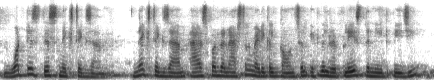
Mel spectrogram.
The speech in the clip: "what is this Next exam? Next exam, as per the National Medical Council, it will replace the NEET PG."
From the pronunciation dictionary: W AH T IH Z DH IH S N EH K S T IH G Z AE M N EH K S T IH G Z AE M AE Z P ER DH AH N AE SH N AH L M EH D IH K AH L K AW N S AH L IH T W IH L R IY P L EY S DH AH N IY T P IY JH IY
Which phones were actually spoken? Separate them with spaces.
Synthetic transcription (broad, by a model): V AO T IH Z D IH S N EH K S T IH G Z AE M N EH K S T IH G Z AE M AE Z F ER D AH N AE SH N AH L M EH D IH K AH L K AW N S AH L IH T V IH L R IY P L EY S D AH N IY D P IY JH IY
